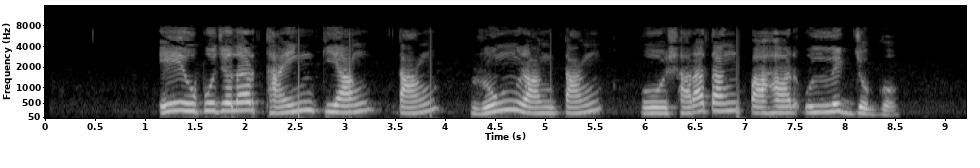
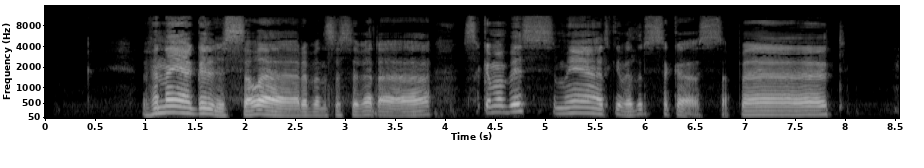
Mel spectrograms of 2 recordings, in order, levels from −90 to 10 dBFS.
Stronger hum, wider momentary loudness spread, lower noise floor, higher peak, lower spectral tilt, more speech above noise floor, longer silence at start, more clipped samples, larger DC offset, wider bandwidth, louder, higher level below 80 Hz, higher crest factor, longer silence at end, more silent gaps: neither; second, 11 LU vs 16 LU; about the same, -69 dBFS vs -67 dBFS; about the same, -6 dBFS vs -8 dBFS; first, -6.5 dB/octave vs -4 dB/octave; first, 49 dB vs 40 dB; first, 1.15 s vs 1 s; neither; neither; second, 8 kHz vs 11.5 kHz; first, -20 LUFS vs -27 LUFS; first, -60 dBFS vs -76 dBFS; about the same, 16 dB vs 18 dB; about the same, 0.7 s vs 0.7 s; neither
